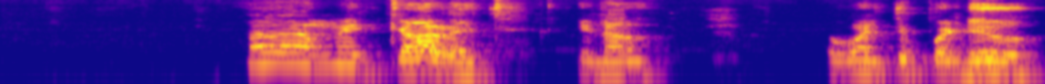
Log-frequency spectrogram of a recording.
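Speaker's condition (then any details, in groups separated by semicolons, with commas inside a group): Cerebral palsy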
